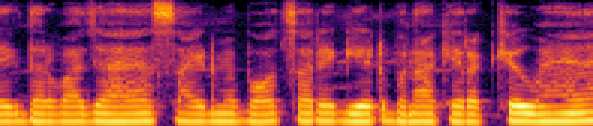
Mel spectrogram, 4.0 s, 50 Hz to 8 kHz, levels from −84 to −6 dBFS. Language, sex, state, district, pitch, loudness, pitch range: Hindi, male, Jharkhand, Garhwa, 135 Hz, -14 LUFS, 135-140 Hz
